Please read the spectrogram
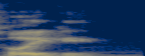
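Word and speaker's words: Helike: Well, it's spelled he like, but it's pronounced Haliki.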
